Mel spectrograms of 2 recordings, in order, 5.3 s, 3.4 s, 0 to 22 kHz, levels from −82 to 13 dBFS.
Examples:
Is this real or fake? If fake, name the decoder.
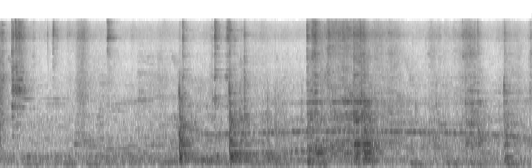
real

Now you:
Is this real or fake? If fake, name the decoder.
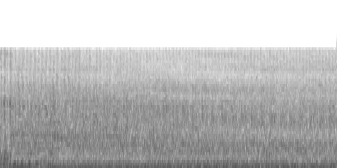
real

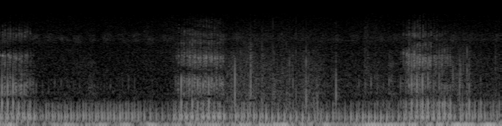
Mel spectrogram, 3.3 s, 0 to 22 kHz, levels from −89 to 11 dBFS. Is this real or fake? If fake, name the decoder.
fake, vocoder, BigVGAN v2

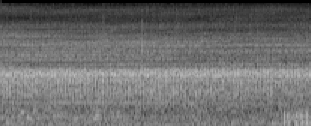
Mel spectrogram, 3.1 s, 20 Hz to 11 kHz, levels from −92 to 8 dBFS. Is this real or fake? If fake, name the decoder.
real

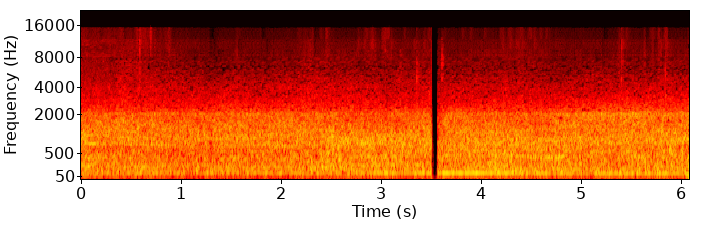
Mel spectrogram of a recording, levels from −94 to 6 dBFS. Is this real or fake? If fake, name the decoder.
real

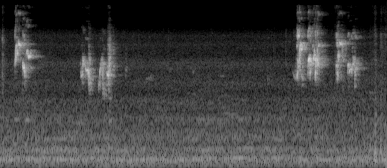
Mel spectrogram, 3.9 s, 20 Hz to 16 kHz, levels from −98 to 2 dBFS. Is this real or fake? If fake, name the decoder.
real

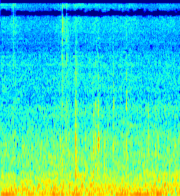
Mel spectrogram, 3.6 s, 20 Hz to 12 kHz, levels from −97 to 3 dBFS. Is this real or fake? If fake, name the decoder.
fake, vocoder, BigVGAN v2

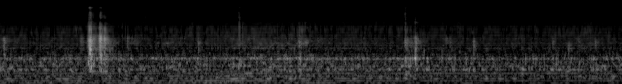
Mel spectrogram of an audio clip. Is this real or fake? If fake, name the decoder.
fake, vocoder, BigVGAN v2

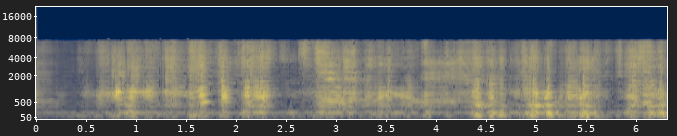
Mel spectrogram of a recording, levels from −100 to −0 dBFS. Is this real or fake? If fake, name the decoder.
fake, vocoder, BigVGAN v2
